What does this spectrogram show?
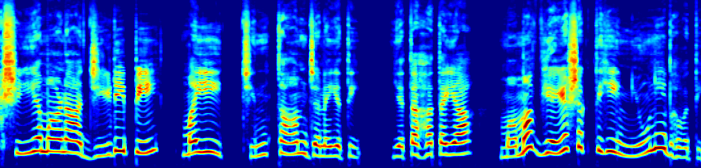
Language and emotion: Sanskrit, fearful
